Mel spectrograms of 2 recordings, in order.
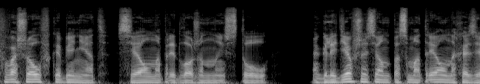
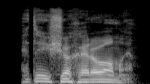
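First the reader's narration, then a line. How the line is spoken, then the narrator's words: Sighing. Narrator (Russian): вздохнул Воронов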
